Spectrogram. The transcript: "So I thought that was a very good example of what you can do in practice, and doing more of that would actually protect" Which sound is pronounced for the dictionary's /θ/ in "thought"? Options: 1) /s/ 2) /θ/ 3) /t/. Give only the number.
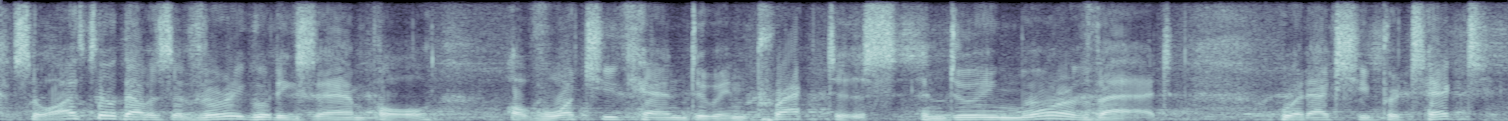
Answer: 2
